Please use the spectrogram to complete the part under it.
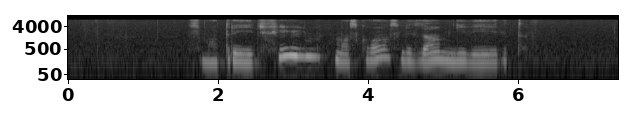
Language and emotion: Russian, sad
